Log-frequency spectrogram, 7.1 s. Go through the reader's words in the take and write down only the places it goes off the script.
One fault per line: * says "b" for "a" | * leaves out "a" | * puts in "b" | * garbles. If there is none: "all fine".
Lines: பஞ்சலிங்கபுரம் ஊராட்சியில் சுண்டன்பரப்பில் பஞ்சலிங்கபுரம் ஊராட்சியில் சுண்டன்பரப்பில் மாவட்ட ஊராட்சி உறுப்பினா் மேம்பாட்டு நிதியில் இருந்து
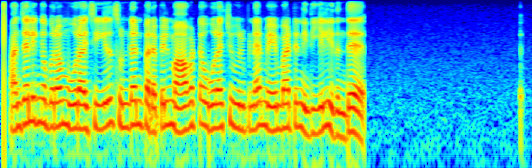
* leaves out "பஞ்சலிங்கபுரம் ஊராட்சியில் சுண்டன்பரப்பில்"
